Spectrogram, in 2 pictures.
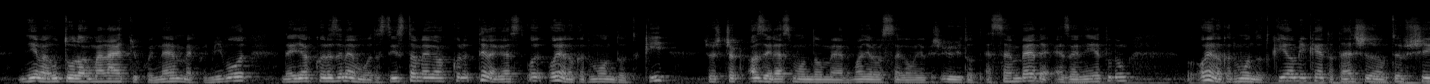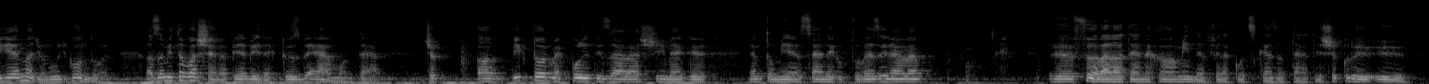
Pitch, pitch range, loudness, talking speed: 125 Hz, 110-145 Hz, -36 LUFS, 165 wpm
